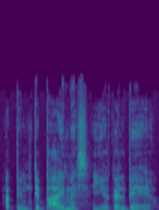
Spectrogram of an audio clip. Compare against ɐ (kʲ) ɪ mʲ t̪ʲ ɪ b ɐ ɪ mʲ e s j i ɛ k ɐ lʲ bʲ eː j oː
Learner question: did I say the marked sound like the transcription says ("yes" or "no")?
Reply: no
